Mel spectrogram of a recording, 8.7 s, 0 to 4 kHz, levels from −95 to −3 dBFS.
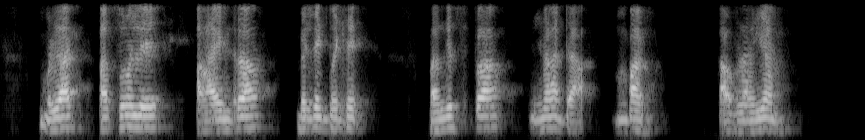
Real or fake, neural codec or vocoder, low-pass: fake; codec, 16 kHz, 2 kbps, FreqCodec, smaller model; 3.6 kHz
